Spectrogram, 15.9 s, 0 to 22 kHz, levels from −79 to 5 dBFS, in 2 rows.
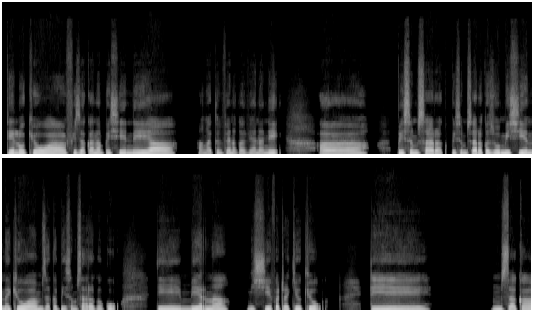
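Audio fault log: No faults heard in recording.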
